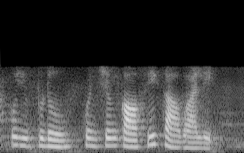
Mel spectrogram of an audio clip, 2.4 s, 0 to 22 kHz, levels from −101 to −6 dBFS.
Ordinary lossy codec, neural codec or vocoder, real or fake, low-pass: none; codec, 24 kHz, 0.9 kbps, DualCodec; fake; 3.6 kHz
